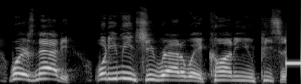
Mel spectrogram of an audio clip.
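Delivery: hammed-up furious father on the phone; angry dad. Dad phoning the hotel about his runaway daughter, mock rage. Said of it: "Dad calls and is like".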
